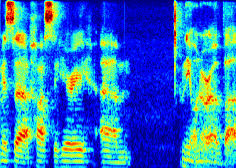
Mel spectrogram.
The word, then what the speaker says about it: Hoss: My name is Haas Zahiri. I'm the owner of Dojos, Brazilian Jiu-Jitsu, and kickboxing. The R is pronounced like an H.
